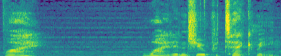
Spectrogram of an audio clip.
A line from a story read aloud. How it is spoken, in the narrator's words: Vincent whimpers out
